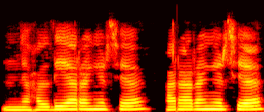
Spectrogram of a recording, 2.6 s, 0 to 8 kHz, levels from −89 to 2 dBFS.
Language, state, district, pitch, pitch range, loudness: Surjapuri, Bihar, Kishanganj, 225 Hz, 215-230 Hz, -17 LUFS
